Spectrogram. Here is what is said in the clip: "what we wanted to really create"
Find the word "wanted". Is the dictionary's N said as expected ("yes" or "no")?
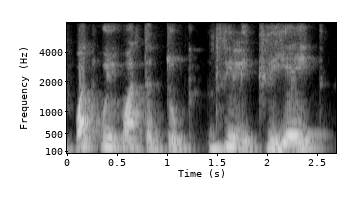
yes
